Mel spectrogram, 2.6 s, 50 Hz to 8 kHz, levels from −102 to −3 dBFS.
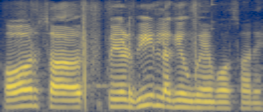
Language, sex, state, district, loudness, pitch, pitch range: Hindi, female, Bihar, West Champaran, -15 LUFS, 185 Hz, 165-205 Hz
